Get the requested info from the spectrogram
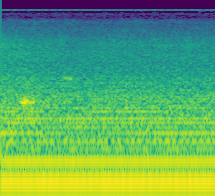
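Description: A steady low electrical hum with a faint hiss, unchanging throughout: mains hum carried through the room's sound system during a pause.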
